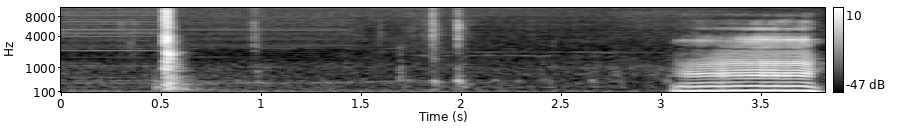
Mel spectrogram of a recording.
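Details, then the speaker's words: First-gen Dodge after rewiring, blower on low: a few sharp irregular clicks then a short buzzing hum; clicking suspected from the solenoid or relay wiring, not confirmed. "you can hear I hear something clicking what's clicking is your your got your wires all hooked up right on the solenoid"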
